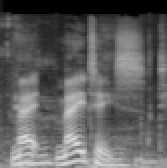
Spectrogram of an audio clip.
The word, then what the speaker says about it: Métis: Well, I love the Métis thing. Am I saying that right? – What are you talking about? – Métis? M-E-T-I-S. Métis.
